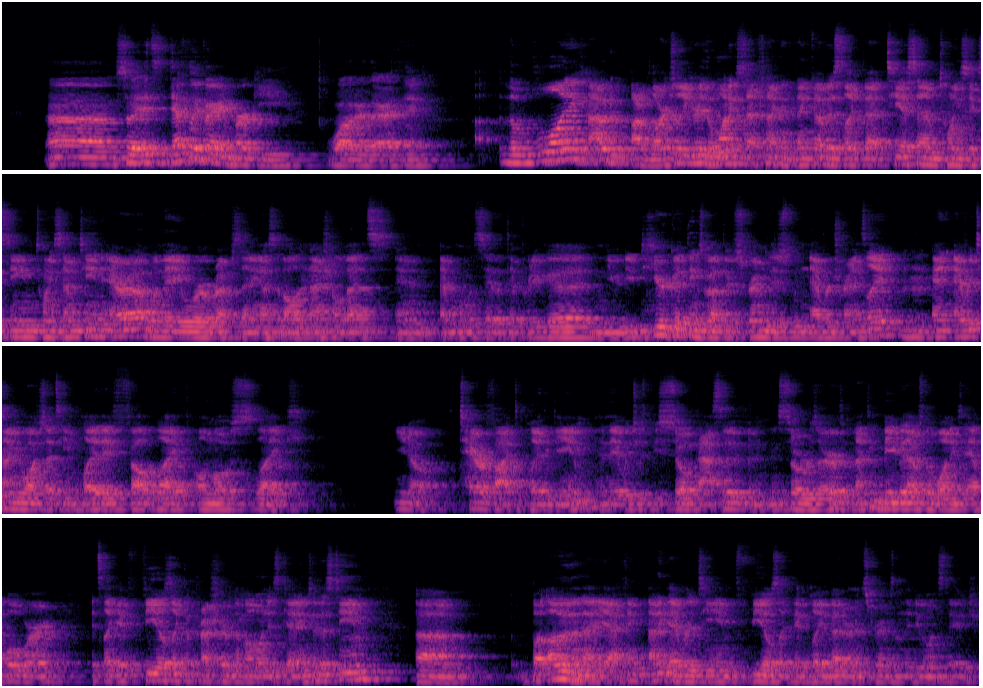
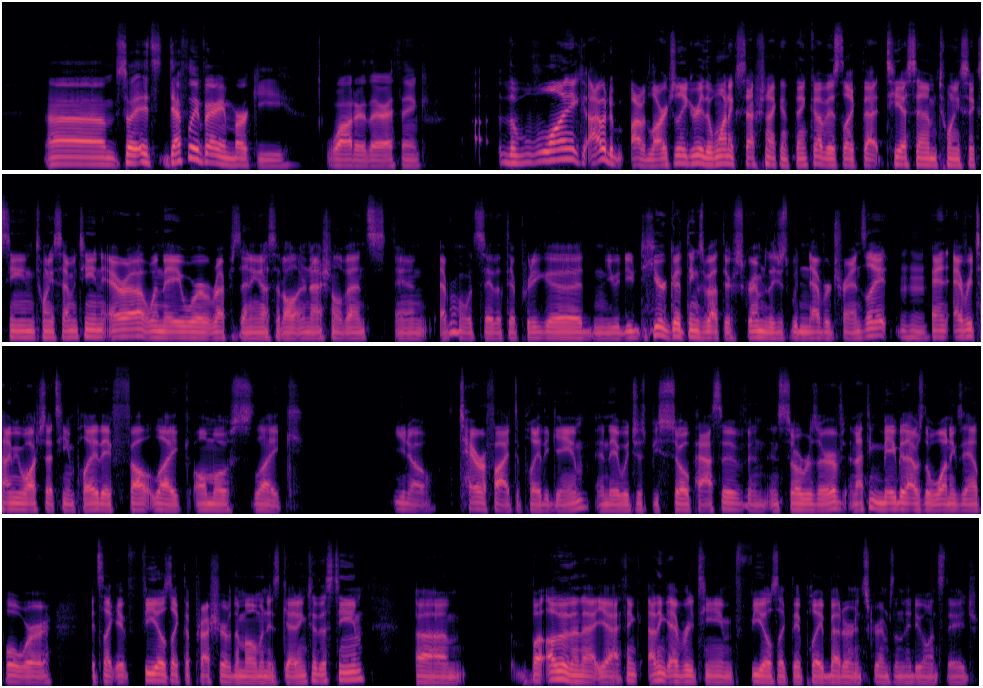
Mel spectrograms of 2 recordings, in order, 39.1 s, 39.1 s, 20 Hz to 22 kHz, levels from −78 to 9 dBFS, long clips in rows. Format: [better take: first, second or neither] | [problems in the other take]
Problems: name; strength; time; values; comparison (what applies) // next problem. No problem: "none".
second | off-mic speech; somewhat distant // room echo; noticeable; dies away in 0.7 s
